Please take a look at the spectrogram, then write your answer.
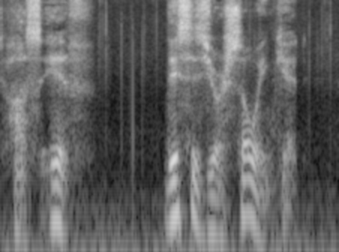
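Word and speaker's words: huswife: You reach for your husie, pronounced hus if.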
